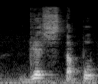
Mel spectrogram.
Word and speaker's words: Gestapo: It is spelled golf or G e S t a p o. Gestapo po ang pag-pronounce niyan.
